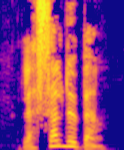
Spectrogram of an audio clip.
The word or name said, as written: salle de bains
